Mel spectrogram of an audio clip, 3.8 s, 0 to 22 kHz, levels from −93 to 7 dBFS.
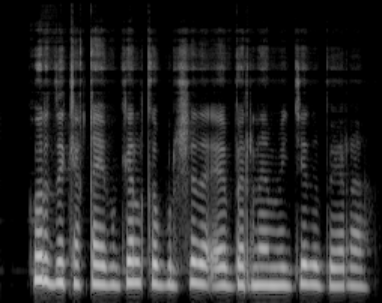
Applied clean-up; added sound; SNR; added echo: neural mask model DeepFilterNet 3.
